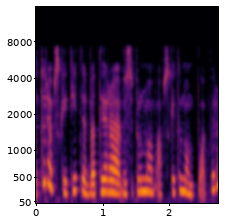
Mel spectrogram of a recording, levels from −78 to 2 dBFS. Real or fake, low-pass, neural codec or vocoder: real; 7.2 kHz; none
